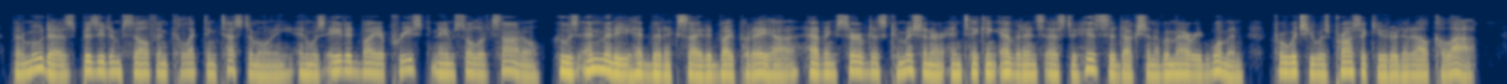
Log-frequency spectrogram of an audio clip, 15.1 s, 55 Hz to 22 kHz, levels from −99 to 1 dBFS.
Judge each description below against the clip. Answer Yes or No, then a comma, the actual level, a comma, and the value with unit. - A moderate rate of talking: Yes, average, 170 wpm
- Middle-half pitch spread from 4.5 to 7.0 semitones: No, average, 2.9 semitones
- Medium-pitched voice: No, low, 115 Hz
